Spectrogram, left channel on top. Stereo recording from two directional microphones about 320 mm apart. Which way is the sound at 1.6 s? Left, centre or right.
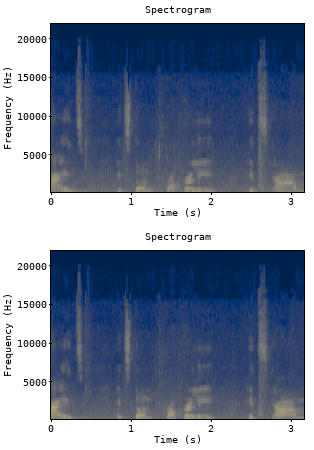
Centre.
